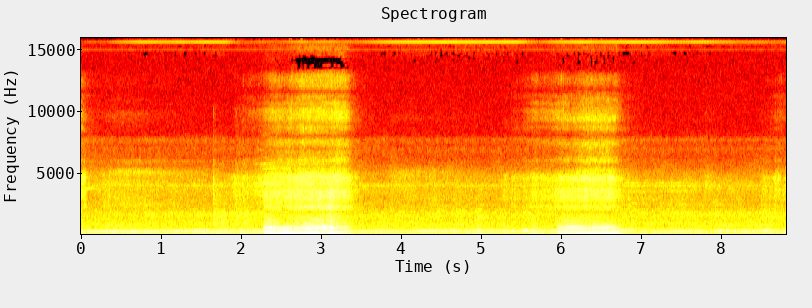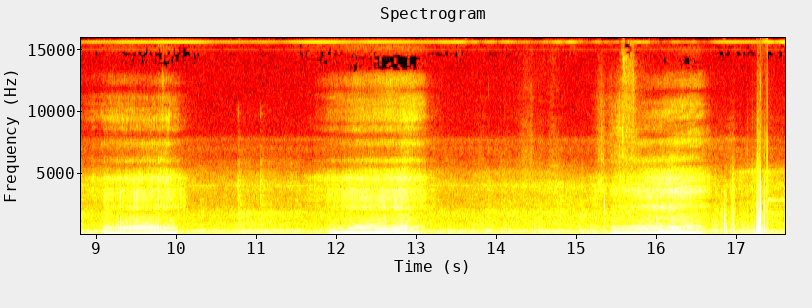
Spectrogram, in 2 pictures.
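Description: Rhythmic rattling snores on each breath in, about five in seventeen seconds, roughly 17 breaths a minute, over steady room hum.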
